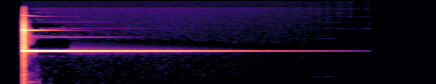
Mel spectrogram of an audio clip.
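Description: A single bell-like ding from a logo sting, struck once just after the start. It rings on one clear high note and fades away over about two seconds.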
